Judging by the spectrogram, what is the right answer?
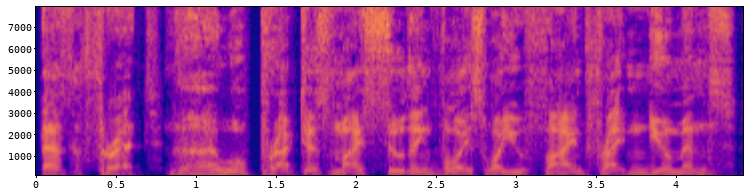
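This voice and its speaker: A man playing a hulking, proud humanoid shark warrior in a video game, speaking in stilted, grandiose formal phrases with a gravelly voice. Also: sits low, moderate pace, pushed and bright, no echo, clean studio sound. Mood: earnest, solemn. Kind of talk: video game character dialogue.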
